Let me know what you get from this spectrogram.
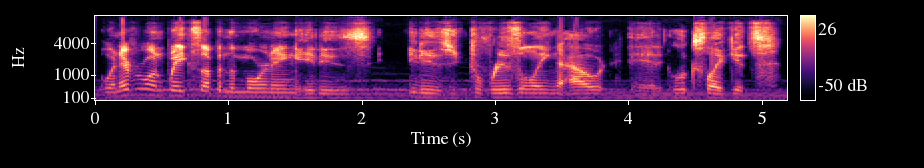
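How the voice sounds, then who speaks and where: A man's voice: mid-range voice, normal speed, poor audio. A man acting as game master, narrating a tabletop roleplaying game in a casual, improvised way. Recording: music playing under the voice. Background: background music.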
